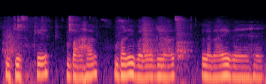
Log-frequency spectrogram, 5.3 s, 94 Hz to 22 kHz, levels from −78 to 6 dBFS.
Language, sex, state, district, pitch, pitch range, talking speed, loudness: Hindi, female, Jharkhand, Ranchi, 160 Hz, 150-170 Hz, 90 wpm, -17 LUFS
